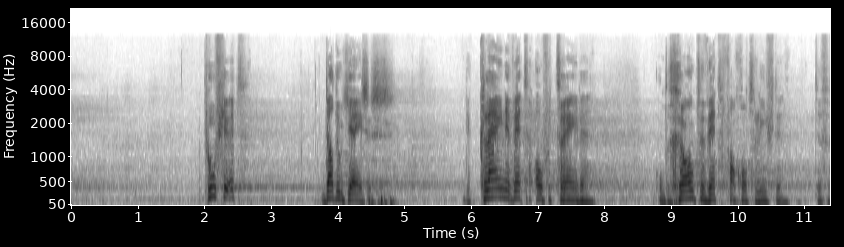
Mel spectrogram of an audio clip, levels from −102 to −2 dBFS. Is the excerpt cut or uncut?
uncut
